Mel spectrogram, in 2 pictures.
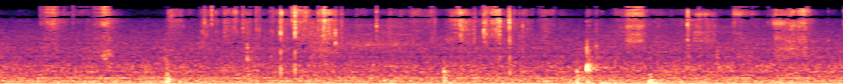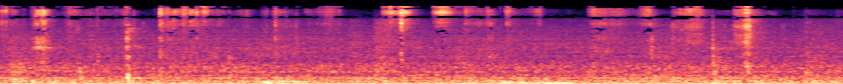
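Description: Faint, irregular sucking and slurping of thick applesauce through plastic straws, with small wet clicks and smacks, over a steady low hum.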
